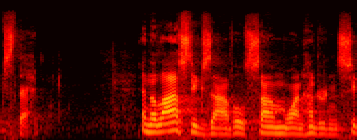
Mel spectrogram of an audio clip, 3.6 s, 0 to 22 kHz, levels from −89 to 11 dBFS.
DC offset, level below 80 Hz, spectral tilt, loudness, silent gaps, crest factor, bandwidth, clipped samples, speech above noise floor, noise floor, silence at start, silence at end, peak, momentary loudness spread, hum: under 0.1%; -72 dBFS; -3 dB/octave; -31 LUFS; none; 22 dB; 16.5 kHz; under 0.1%; 41 dB; -72 dBFS; 0.05 s; 0 s; -10 dBFS; 14 LU; none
